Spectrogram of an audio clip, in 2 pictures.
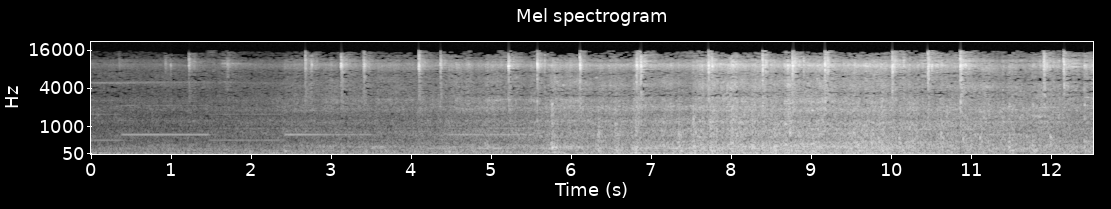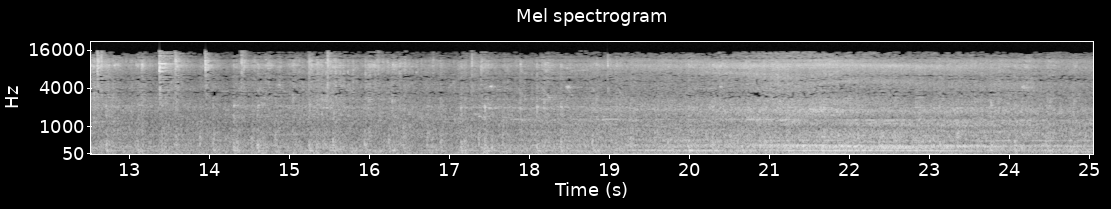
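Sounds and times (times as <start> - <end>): two-tone signal: 0.0 - 3.7
diesel locomotive engine running: 0.0 - 25.0
wheels clicking over rail joints: 0.9 - 20.7, 21.4 - 25.0.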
